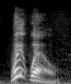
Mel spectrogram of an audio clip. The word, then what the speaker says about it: Whitwell: Clay County defeats Whitwell. That's how you say it. You got to say it like a Southerner. 46-6. Whitwell.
